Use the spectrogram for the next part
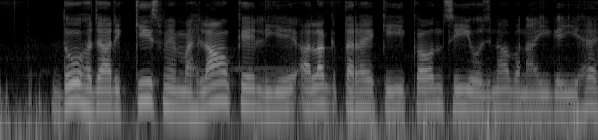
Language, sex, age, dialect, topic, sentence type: Hindi, male, 25-30, Awadhi Bundeli, banking, question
